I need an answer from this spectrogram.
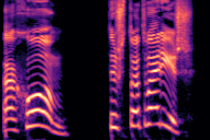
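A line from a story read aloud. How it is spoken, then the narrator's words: Soldier shouting. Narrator (Russian): выкрикнул один из солдат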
